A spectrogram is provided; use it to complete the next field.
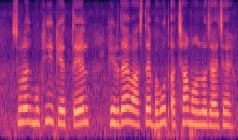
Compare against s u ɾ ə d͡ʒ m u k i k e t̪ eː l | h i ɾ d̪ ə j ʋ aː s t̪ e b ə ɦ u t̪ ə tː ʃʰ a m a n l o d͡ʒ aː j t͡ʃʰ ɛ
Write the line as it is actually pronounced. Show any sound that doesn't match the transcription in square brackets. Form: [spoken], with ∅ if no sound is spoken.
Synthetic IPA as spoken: s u ɾ ə d͡ʒ m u [kʰ] i k e t̪ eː l | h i ɾ d̪ ə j ʋ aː s t̪ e b ə ɦ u t̪ ə tː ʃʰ a m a n l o d͡ʒ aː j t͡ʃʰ ɛ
